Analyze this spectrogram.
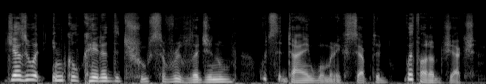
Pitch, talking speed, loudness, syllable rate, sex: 115 Hz, 175 wpm, -23 LUFS, 6.3 syllables/s, male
